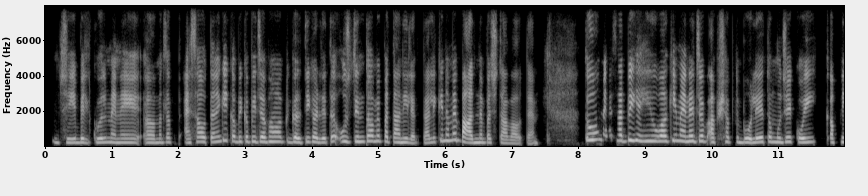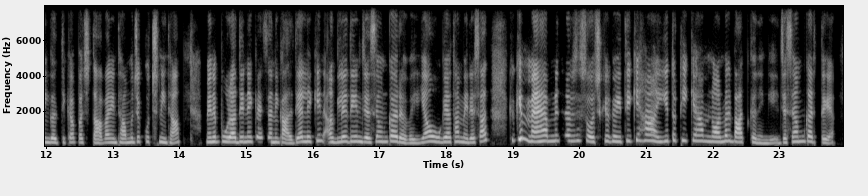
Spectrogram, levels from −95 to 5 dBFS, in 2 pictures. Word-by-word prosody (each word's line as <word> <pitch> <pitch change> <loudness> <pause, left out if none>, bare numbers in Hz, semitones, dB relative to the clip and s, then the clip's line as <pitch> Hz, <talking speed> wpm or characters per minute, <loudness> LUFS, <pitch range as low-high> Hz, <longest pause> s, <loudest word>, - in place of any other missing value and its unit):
जी, 220 0 -3
बिल्कुल, 225 +1 -2
मैंने 225 -2 -1 0.2
अ, 220 0 -3
मतलब 225 +2 -5 0.2
ऐसा 220 +5 -1
होता 255 -1 -1
है 265 - -1
ना - - -2
कि 340 - +1
कभी-कभी 275 -1 -2
जब 265 +1 +1
हम 275 0 0
अप 260 -2 -7
गलती 250 0 +2
कर 260 -3 +1
देते 230 +5 -1
हैं, 290 - -1
उस 275 -2 -4
दिन 280 -1 +1
तो 305 +2 +1
हमें 305 0 -1
पता 250 -4 0
नहीं 235 0 0
लगता, 200 0 -5
लेकिन 250 +9 -3
हमें 365 +2 0
बाद 220 -7 +5
में 225 0 -1
पछतावा 200 -4 -4
होता 165 -1 -9
है। 200 - -9 0.7
तो - - +3
मेरे 315 -4 -5
साथ 325 +1 +2
भी 360 - +6
यही 305 -2 0
हुआ 300 0 +3
कि 340 - +1
मैंने 300 0 +5
जब 300 0 -1
अपशब्द 250 +1 -2
बोले, 235 +2 +4
तो 270 +1 -3
मुझे 250 +1 0
कोई 250 0 0 0.2
अपनी 235 +2 -2
गलती 230 -1 -1
का 240 +1 -3
पछतावा 225 -2 -2
नहीं 230 -1 0
था, 220 - +1
मुझे 245 +3 -2
कुछ 270 0 -4
नहीं 240 -3 +1
था। 195 - +2 0.5
मैंने 260 +1 +4
पूरा 265 -2 +4
दिन 270 +2 0
एक 275 0 -1
ऐसा 255 0 -3
निकाल 235 -6 0
दिया, 250 +5 +3
लेकिन 280 +4 -2
अगले 250 +3 +1
दिन 285 0 0
जैसे 255 +2 +1
उनका 280 +2 +2
रवैया 200 +3 -2
हो 280 -2 +2
गया 260 +1 +2
था 275 - +1
मेरे 230 -2 0
साथ, 290 +6 +1 0.3
क्योंकि 355 +4 +6
मैं 280 -1 +10
अपनी 310 +1 -1
तरफ 315 -1 -4
से 325 - -6
सोच 275 -5 +1
के 305 - -3
गई 285 -1 +1
थी 310 - +3
कि, 355 +5 -1
"हाँ, 330 -2 +2
ये 280 +3 0
तो 350 - -2
ठीक 335 0 -2
है। 325 - 0
हम 315 -1 -1
नॉर्मल 280 +3 +1
बात 255 -1 +2
करेंगे, 195 -4 -5
जैसे 225 +6 -1
हम 280 +1 0
करते 255 -8 0
हैं।" 185 - -7
260 Hz, 245 wpm, -26 LUFS, 230-285 Hz, 0.7 s, मैं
